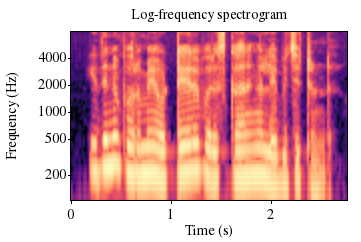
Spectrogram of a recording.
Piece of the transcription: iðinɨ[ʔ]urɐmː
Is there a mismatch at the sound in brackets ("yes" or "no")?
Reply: yes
